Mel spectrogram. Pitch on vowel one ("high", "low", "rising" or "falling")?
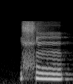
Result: high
